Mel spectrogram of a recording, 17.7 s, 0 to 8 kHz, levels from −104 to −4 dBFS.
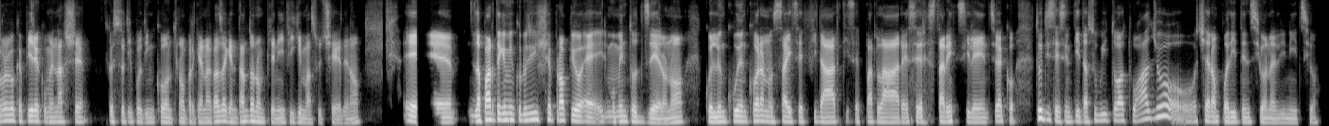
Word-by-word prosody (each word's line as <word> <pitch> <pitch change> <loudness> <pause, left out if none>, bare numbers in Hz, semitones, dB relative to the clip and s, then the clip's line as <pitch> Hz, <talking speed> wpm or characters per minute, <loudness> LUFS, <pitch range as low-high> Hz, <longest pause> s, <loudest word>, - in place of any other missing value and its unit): proprio 140 +2 +1
capire, 130 -1 +3
come 110 -2 -5
nasce 115 +2 -2 0.2
questo 115 0 -5
tipo 110 -1 -6
di 100 - -12
incontro, 100 0 -5
no, 100 - -4
perché 100 0 -5
è - - +3
una 100 0 -2
cosa 120 +3 +1
che 110 - +2
intanto 115 +6 0
non 115 -4 -1
pianifichi, 100 +1 -4
ma 90 -3 -4
succede, 85 -2 -6
no, 95 +6 -7 0.5
ehm, 120 -2 +8 0.8
la 130 +1 +8
parte 160 +3 +7
che 155 - +5
mi 155 - +3
incuriosisce 155 +2 +1
proprio 145 -3 +3
è 115 - 0
il 110 +1 0
momento 115 0 -1
zero, 95 -3 +2
no, 105 +5 0 0.2
quello 110 -1 +3
in 115 - +1
cui 125 +3 +1
ancora 125 +3 +2
non 115 -3 -2
sai 115 +1 +2
se 110 -1 -4
fidarti, 110 0 0
se 110 -3 -9
parlare, 105 -1 0
se 110 0 -1
restare 110 0 +1
in 120 - -5
silenzio. 105 0 -1
Ecco, 125 - -4 0.2
tu 195 - +4
ti 165 -4 -3
sei 125 -6 -2
sentita 110 0 -3
subito 140 +3 -3
a 135 - 0
tuo 135 0 -8
agio, 185 +7 -1
o 245 - -2
c'era 120 0 -1
un 115 - -4
po' 115 - -1
di 110 0 0
tensione 105 -2 -4
all'inizio? 95 +1 -8
115 Hz, 210 wpm, -24 LUFS, 105-125 Hz, 0.8 s, ehm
